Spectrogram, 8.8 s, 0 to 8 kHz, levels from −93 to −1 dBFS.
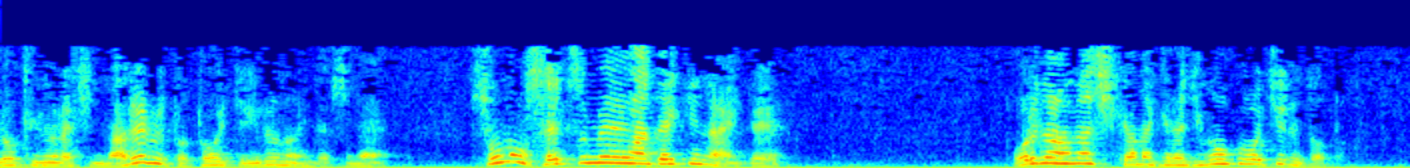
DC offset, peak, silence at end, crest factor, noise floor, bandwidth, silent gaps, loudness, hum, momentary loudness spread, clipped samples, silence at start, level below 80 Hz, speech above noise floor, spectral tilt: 1%; -12 dBFS; 0.35 s; 16 dB; -54 dBFS; 6 kHz; none; -28 LUFS; none; 15 LU; under 0.1%; 0 s; -56 dBFS; 27 dB; -7 dB/octave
